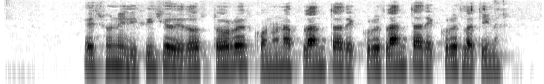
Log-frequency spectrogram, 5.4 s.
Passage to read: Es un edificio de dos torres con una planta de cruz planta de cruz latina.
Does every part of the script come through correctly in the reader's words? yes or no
yes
